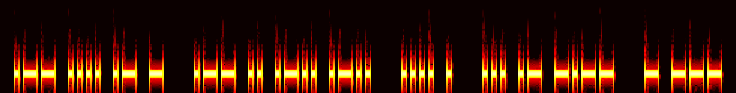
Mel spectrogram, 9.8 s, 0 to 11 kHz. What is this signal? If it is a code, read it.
Morse code, heard as a keyed tone, about 20 wpm, 700 Hz. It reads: WHAT WILL HE SAY TO
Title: Sentences from Top 1000 Words - Review Part 3 - 20wpm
